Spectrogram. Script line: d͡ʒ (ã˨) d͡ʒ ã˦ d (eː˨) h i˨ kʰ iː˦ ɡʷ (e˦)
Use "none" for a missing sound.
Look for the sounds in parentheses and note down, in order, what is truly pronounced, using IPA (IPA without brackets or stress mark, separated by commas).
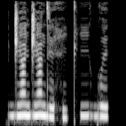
ã˦, e˨, e˦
